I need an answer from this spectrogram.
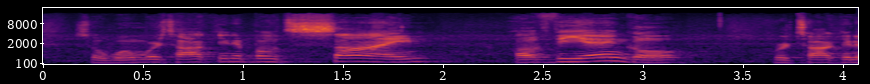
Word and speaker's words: sin: when they see this they want to pronounce that sign not sin okay please please please do not say sin when you go into grade 11 tell you Mr Mills taught me it's sign not sin okay the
